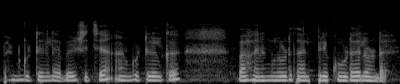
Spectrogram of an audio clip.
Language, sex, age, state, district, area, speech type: Malayalam, female, 45-60, Kerala, Idukki, rural, spontaneous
